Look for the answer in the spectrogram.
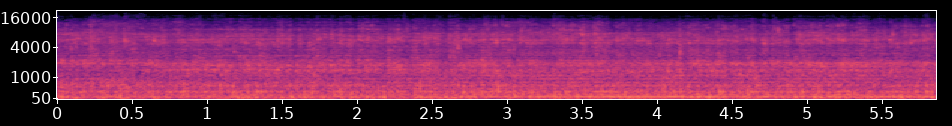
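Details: Reef aquarium protein skimmer running with tubing fitted directly into the inlet, about 52–53 dB: soft steady low hum, faint hiss, no gurgle; normal quiet operation.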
